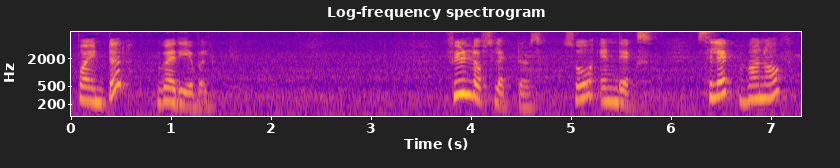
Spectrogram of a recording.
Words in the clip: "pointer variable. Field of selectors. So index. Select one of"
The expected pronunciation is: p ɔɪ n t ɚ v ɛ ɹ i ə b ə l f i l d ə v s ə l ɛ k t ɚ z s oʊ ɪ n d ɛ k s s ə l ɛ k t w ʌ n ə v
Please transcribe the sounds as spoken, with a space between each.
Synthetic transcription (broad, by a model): p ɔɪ n t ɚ v ɛ ɹ i ə b ə l f i l d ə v s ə l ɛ k t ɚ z s oʊ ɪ n d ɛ k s s ə l ɛ k t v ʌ n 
